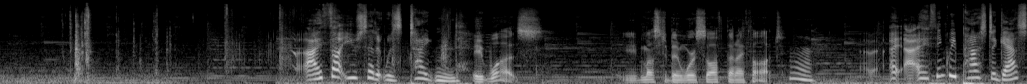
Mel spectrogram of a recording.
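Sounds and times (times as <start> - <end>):
car pulling up with low engine rumble: 0.0 - 3.9
speech: 3.0 - 5.5, 6.2 - 10.2.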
